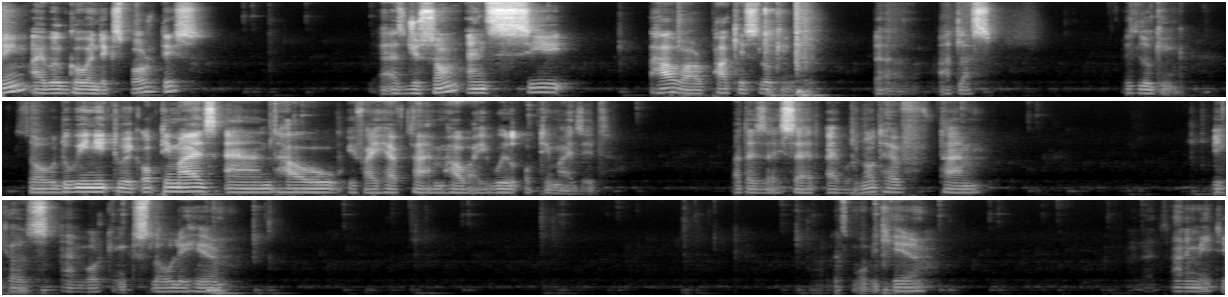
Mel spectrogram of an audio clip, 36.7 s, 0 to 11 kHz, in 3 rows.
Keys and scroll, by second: 7.5 Delete, 14.0 n, 20.6 v, 24.0 p, 26.8 x, 28.4 v, 29.7 space, 31.1 v, 32.3 x, 33.3 v.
